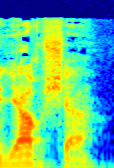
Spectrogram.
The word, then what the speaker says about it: يغشى: And then we have on the word yaghsha, we have a small alif on top of the ya, and the ya is not pronounced like a ya'ul maddi. It's pronounced like an aliful maddi.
